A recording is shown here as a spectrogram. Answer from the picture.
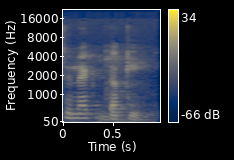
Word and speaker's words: synecdoche: The correct pronunciation of this word is synecdoche, but okay, we will pronounce it as synecdoche.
